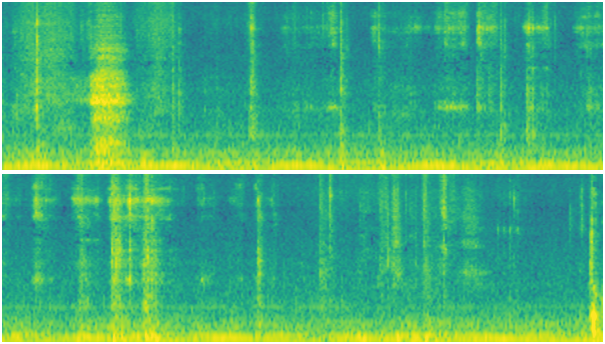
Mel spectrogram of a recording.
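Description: Faint handling noise: small clicks and rubbing of fingers on plastic model parts (wheel, chassis rail, cable), with a soft scrape about a second in, over a low steady hum.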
